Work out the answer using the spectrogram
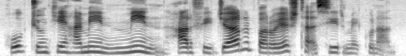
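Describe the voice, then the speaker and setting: A woman's voice: on the high side, fairly even intonation, sharp tone, smooth, no echo, studio quality. A woman with a Tajik-influenced Persian accent teaching an Arabic grammar lesson, explaining step by step and checking whether her students understood.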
